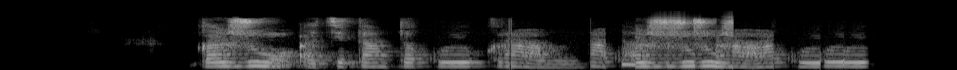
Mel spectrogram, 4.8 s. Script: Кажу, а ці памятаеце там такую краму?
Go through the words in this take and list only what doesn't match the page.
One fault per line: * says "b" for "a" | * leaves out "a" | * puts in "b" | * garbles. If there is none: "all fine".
* leaves out "памятаеце"
* garbles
